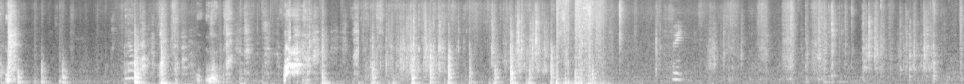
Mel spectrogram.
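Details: A female golden retriever, trying to unbox her dog biscuit treats, gives short, excited barks and whines between bouts of panting and crinkling packaging rustles.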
